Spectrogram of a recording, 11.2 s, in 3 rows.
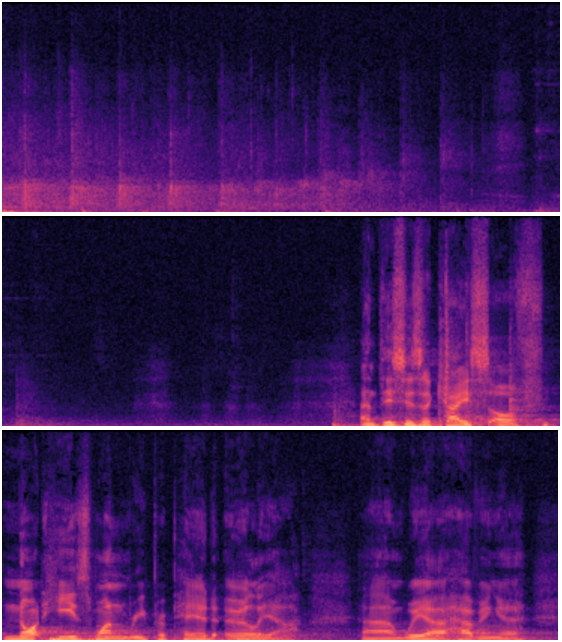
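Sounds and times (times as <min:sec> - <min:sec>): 
audience round of applause: 0:00.0 - 0:03.3
speech: 0:06.1 - 0:11.1.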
